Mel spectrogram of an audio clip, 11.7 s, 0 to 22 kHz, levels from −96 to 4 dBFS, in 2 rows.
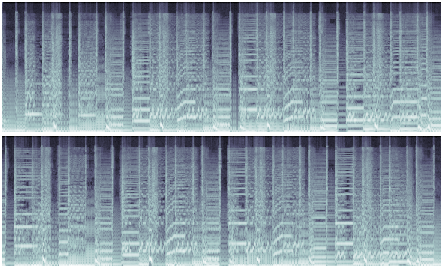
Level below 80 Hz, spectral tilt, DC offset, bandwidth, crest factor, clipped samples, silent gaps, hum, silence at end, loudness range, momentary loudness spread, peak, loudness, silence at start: -12 dBFS; -5 dB/octave; 30%; over 20 kHz; 8 dB; 0.6%; none; none; 0 s; 1 LU; 3 LU; 0 dBFS; -7 LUFS; 0 s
